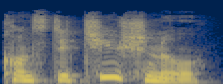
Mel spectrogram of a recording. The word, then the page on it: constitutional: British English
